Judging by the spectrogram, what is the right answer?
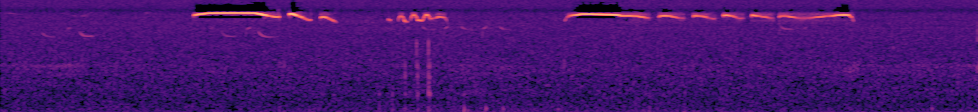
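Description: Hazel grouse whistle calls: two high, thin phrases about four seconds apart, each a long held whistle followed by a run of short notes, with a faint trill between them.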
